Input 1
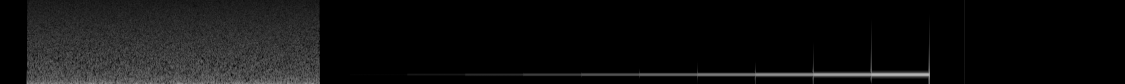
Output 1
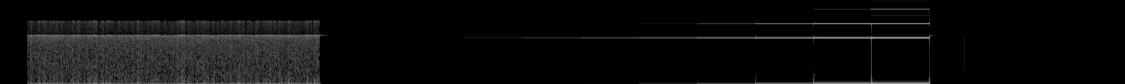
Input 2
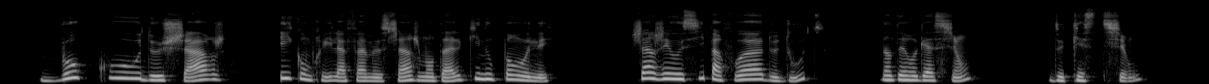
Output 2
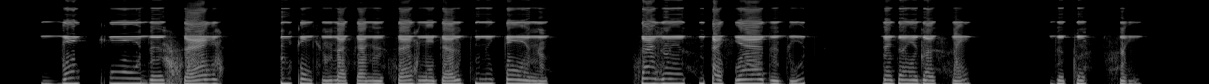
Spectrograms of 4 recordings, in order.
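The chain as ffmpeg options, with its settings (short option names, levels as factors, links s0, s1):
-af "lowpass=f=3300:t=q:w=0.5098,lowpass=f=3300:t=q:w=0.6013,lowpass=f=3300:t=q:w=0.9,lowpass=f=3300:t=q:w=2.563,afreqshift=-3900,aeval=exprs='0.266*(cos(1*acos(clip(val(0)/0.266,-1,1)))-cos(1*PI/2))+0.0237*(cos(3*acos(clip(val(0)/0.266,-1,1)))-cos(3*PI/2))+0.0473*(cos(8*acos(clip(val(0)/0.266,-1,1)))-cos(8*PI/2))':c=same,acompressor=threshold=0.0562:ratio=6:attack=47:release=71:knee=1:detection=rms,volume=1.19"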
